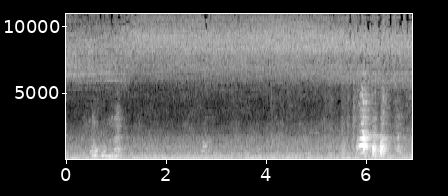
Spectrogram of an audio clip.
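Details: Cicada singing at a rural country house: a steady, high continuous hiss runs unbroken through the whole recording, with quiet voices and a short louder burst of talking near the end.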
